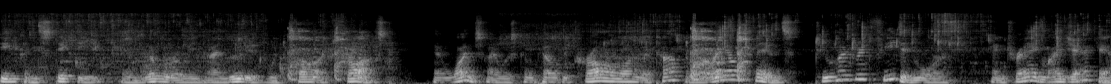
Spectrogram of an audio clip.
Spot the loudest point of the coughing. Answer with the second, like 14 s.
7 s.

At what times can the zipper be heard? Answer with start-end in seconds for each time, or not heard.
not heard.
